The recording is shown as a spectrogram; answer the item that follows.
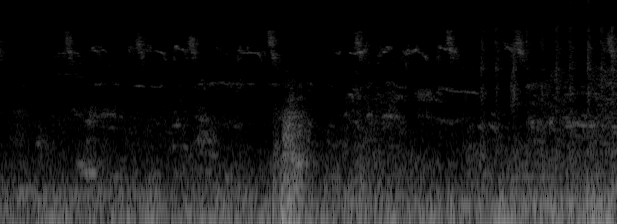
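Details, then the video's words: Young hornbill chick uttering a run of high, brief chirping notes at an uneven pace, over a steady low hum, with a louder broadband thump midway and faint clicking toward the end. "CUTE baby hornbill ( talusi )"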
